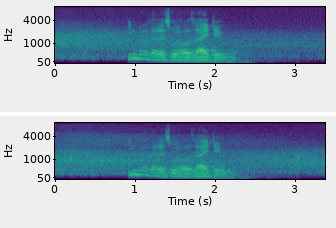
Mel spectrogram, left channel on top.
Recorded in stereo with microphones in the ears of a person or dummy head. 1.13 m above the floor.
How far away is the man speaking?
About 0.6 m.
